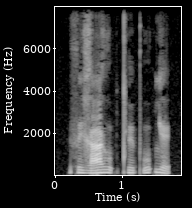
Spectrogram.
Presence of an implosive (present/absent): absent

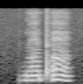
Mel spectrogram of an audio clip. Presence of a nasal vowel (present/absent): present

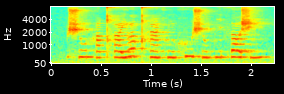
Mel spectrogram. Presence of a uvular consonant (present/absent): present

